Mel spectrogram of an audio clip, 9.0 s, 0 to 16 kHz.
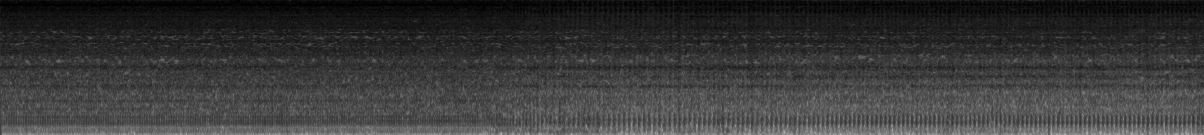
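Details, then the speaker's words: Honda GX35 grass cutter after carburetor cleaning: small engine holds a clean high buzz, revs smoothly without bogging or stalling; no longer starving or cutting out at full throttle as before, idle lowered. Normal running. "hindi na siya kinakapos guys h na siya kinakapos lilinisan lang natin yung karburador niya"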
